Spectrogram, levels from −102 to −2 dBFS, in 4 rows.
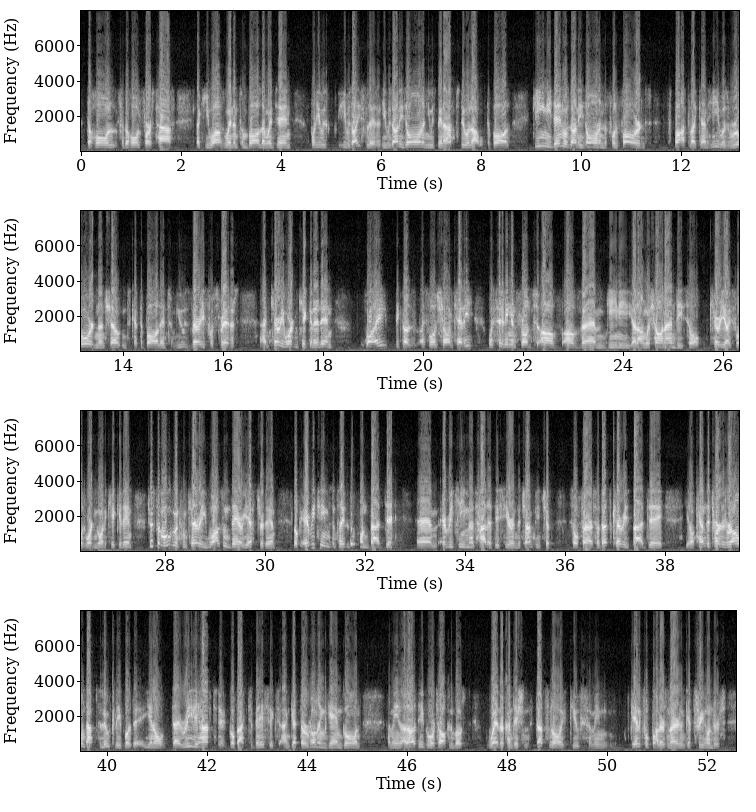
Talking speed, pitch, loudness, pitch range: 210 wpm, 125 Hz, -17 LUFS, 120-140 Hz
